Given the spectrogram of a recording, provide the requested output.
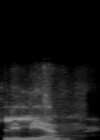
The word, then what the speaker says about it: Lilian: ¿Qué tal, Lilian? Eh, muy bien, gracias. ¿Cómo estás tú? – Bien, es muy raro que me digan Lilian. Eh, lo pronunciaste muy bien, de hecho mi nombre así se pronuncia porque por lo general me dicen diferente y me dicen Lilo, pero soy yo demasiado así como formal el asunto.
